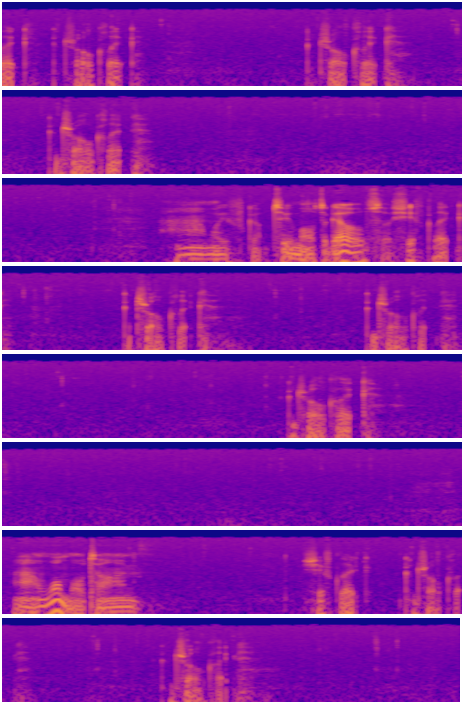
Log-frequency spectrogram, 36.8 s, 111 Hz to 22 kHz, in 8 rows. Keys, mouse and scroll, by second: 1.3-3.4 middle drag, 3.4-5.1 drag, 3.8-5.5 middle drag, 5.3-10.8 drag, 6.2-8.9 middle drag, 9.3-12.5 middle drag, 13.0-14.8 drag, 13.6-15.4 middle drag, 15.0-17.0 drag, 15.6-16.8 middle drag, 17.0 middle click, 17.7-19.2 drag, 17.9-22.3 middle drag, 21.4-23.0 drag, 22.8 middle click, 24.9-28.6 drag, 27.8-31.7 middle drag, 31.4-33.5 drag, 32.2-34.2 middle drag, 33.9-35.6 drag, 34.4-35.4 middle drag, 35.6-36.7 middle drag.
